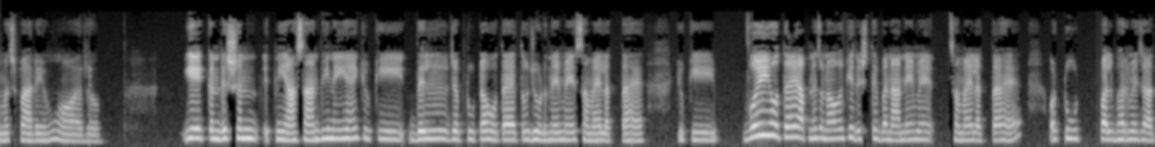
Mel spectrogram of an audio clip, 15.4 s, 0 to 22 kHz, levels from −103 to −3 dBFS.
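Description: Damaged data in a compressed stream at 1.19 s, 4.21 to 4.23 s and 10.92 s: corrupted frames make the decoder lose sync, producing brief chirps or blips in the speech.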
